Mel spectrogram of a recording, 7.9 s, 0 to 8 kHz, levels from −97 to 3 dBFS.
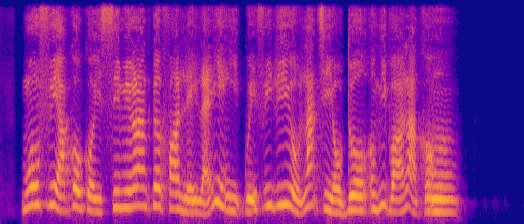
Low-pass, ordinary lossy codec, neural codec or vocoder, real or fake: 7.2 kHz; Opus, 64 kbps; codec, 16 kHz in and 24 kHz out, 0.4 kbps, LongCat-Audio-Codec, fine tuned four codebook decoder; fake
